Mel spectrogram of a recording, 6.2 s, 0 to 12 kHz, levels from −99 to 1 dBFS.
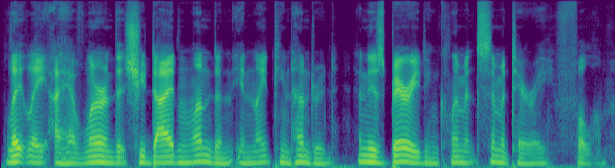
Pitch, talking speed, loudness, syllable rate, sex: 115 Hz, 185 wpm, -21 LUFS, 5.6 syllables/s, male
